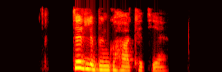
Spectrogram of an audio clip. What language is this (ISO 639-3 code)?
kur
